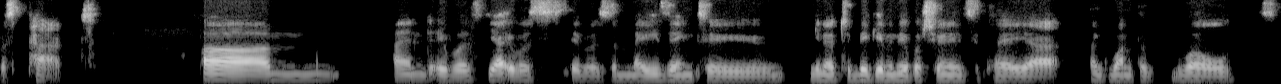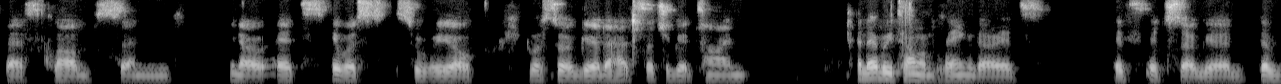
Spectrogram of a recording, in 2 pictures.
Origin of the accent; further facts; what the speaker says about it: Athens, Attica, Greece; And I've been born and raised in Athens, so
